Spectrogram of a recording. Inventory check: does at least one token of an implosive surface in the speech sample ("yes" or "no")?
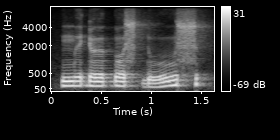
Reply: yes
